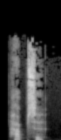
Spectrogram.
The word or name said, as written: hapse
